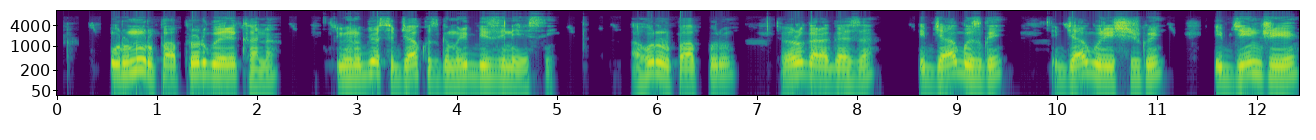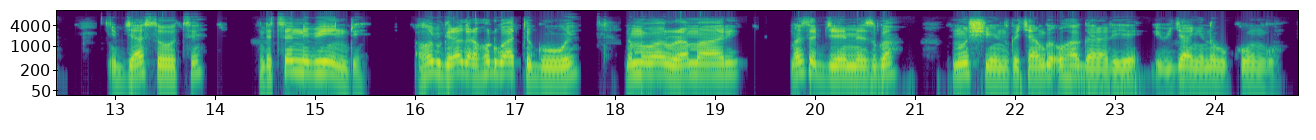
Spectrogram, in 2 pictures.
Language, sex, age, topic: Kinyarwanda, male, 18-24, finance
